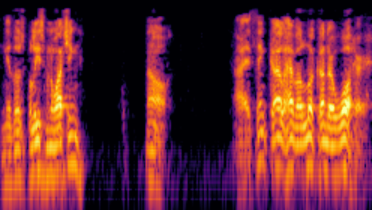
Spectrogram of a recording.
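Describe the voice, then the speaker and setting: A man acting a brave, quick-thinking reporter with a secret heroic identity in a 1940s radio serial, speaking briskly and earnestly. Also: medium pitch, animated, close to an everyday voice. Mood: low, determined. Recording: muffled, noisy 1940s radio recording.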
